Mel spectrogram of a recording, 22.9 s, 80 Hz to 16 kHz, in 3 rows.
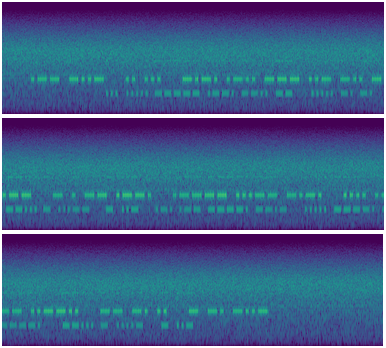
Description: Morse code, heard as two keyed tones, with heavy radio static. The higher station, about 19 wpm, 1240 Hz: WX IS CLOUDY TEMP 13C HW? MNI TNX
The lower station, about 25 wpm, 750 Hz: S50PZM 5NN 7T3 TU RW9Q 599 7T4 TU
